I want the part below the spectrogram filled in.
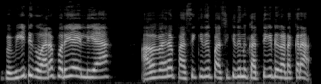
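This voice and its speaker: A nagging old village mother-in-law, as a woman voices her for a cartoon, speaking Kanyakumari Tamil in a very high, bright voice. She rattles along fast and sounds dry and close-miked. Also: fairly even intonation, dry recording. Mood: defensive. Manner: nagging, defensive, calls others "ஏட்டி". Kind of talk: cartoon voice acting.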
